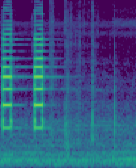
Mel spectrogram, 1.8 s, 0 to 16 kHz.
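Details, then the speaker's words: Garrett AT Max metal detector: short bright beeps, each about a tenth of a second, over a quiet background. This is the high tone given for Target IDs above 50, here from a silver coin. "finally a high tone is heard for anything with a Target ID higher than 50 listen to the silver coin and the high Tone It produces"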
